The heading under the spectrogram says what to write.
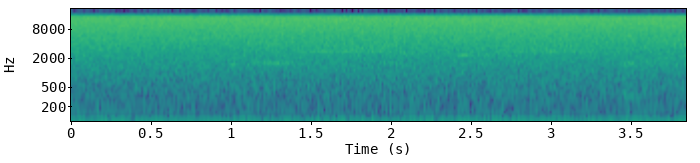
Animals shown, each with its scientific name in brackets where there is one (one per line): Red-winged Blackbird (Agelaius phoeniceus)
